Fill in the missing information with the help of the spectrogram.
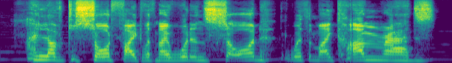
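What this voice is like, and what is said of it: Impression of Commodus character voice. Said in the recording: “my Commodus impression”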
